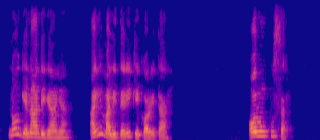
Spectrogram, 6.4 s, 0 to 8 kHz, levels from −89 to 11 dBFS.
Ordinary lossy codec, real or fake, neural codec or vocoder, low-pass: none; real; none; none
